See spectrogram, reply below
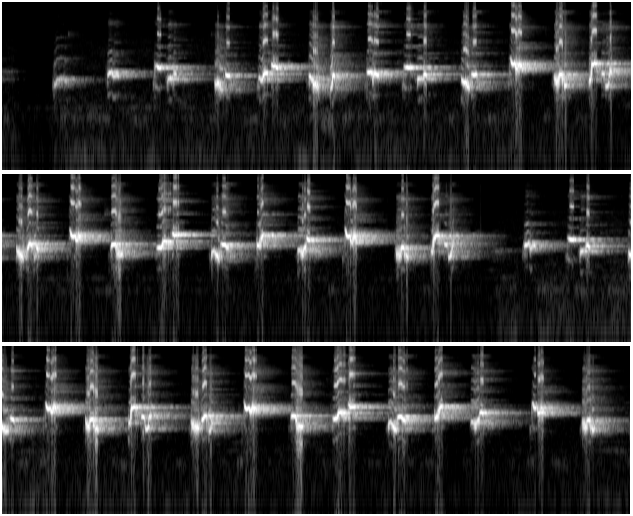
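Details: Yellow-vented bulbul sound played as a lure to bring in other bulbuls: long fast series of sharp chirps, each with a short level whistled tail, shifting between two or three pitches, briefly pausing near the middle.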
